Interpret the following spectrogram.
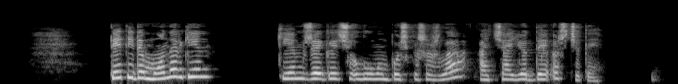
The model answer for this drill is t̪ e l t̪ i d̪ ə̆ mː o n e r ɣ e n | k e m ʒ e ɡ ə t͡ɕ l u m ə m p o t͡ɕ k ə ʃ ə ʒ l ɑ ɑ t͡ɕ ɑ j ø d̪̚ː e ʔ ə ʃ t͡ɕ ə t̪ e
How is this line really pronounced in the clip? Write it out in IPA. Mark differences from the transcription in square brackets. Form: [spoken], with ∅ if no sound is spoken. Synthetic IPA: t̪ e [∅] t̪ i d̪ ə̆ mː o n e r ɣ e n | k e m ʒ e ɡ ə t͡ɕ l u m ə m p o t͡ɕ k ə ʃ ə ʒ l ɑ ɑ t͡ɕ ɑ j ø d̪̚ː e ʔ ə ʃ t͡ɕ ə t̪ e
